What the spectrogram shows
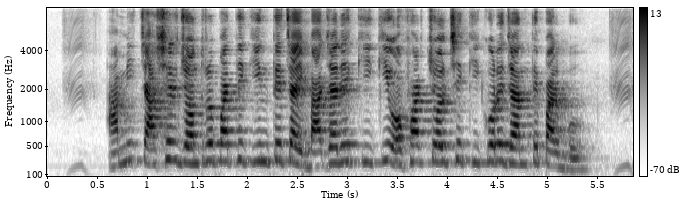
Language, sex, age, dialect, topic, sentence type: Bengali, female, 41-45, Standard Colloquial, agriculture, question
